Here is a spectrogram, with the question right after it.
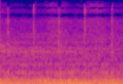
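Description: A car engine idling in two-lane road traffic, a steady low hum with a faint regular ticking, close and continuous with no voices.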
